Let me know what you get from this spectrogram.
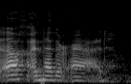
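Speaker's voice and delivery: normal talking voice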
